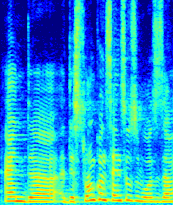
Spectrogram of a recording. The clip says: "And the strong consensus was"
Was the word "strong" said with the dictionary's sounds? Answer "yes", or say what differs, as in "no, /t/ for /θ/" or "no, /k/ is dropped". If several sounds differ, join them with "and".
yes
